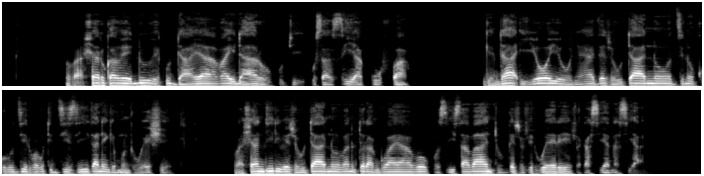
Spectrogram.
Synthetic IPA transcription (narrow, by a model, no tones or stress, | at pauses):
ʋa̰ʃaɾukaʋe̞ɗuʋe̞kudʱajaʋaiɗaɾo̞kutikusazijak̚uːfa | ŋɡe̞̰ndaʔijo̞jo̞ɲajad͡ze̞ʐe̞utano̞d͡zino̞kuɾud͡zirwakutid͡ziziːkane̞ŋɡe̞muntʰuwe̞ːʃe̞ | ʋa̰ʃandiɾiʋe̞ʐe̞utano̞ʋano̞to̞ɾaŋɡuʋajaʋo̞kuziːsaʋantʰuŋɡe̞ʐiʐirwe̞ɾe̞ʐakasijanasija̰ːna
